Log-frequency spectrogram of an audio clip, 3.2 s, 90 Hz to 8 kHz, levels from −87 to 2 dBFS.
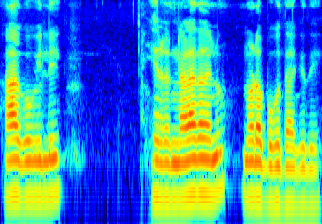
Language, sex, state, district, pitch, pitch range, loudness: Kannada, male, Karnataka, Koppal, 160 Hz, 150-165 Hz, -20 LUFS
